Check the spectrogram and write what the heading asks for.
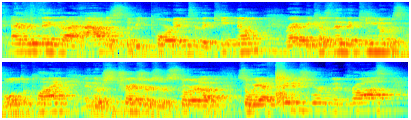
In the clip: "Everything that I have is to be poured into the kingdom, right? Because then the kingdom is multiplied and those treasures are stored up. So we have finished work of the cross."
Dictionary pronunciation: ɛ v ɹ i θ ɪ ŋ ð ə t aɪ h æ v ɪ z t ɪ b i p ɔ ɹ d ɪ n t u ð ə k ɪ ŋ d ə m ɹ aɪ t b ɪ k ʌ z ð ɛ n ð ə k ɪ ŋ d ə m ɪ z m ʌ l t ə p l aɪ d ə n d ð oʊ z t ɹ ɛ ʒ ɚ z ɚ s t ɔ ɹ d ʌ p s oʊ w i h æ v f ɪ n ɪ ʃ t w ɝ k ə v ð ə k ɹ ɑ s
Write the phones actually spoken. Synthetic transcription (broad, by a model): ɛ v ɹ i θ ɪ ŋ ð ə t aɪ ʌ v ɪ z t ɪ b i p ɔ ɹ d ɪ n t u ð ə k ɪ ŋ d ə m ɹ aɪ t b ɪ k ʌ z ð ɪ n ð ə k ɪ ŋ d ə m ɪ z m ʌ l t ə p l aɪ d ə n ð oʊ z t ɹ ɛ ʒ ɚ z ɚ s t ɔ ɹ d ʌ p s oʊ w i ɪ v f ɪ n ɪ ʃ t w ɝ k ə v ð ə k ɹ ɑ s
